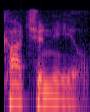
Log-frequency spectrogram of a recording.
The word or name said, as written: cochineal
